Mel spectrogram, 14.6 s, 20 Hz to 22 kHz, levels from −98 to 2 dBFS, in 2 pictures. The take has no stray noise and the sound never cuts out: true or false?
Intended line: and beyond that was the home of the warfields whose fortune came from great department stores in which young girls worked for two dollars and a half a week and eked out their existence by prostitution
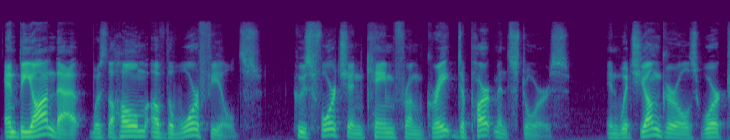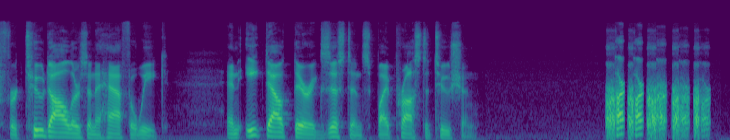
false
